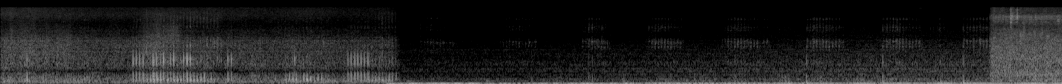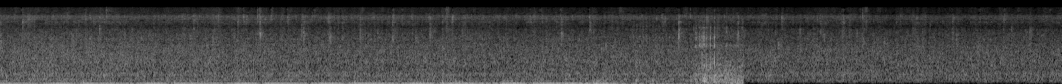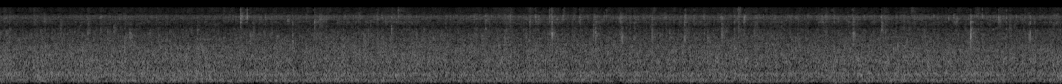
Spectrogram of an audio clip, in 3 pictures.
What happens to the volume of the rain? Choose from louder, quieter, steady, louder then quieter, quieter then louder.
steady.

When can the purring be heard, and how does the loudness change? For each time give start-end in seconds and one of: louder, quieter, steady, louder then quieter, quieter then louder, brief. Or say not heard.
0.0-18.1 quieter then louder.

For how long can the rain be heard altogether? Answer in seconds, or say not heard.
22 s.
